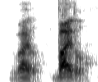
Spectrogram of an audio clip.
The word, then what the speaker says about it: Weidel: Weidel.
